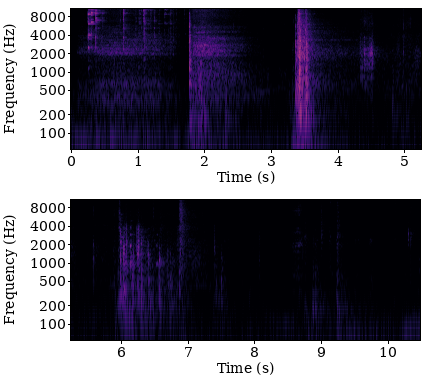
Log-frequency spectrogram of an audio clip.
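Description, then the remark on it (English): A door is handled and opened, with a sharp clack, a creak and scraping sounds in bursts, then quieter shuffling and faint knocks in otherwise hushed surroundings. “Stop hesitating, you silly girl. Open the door and get it done.”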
